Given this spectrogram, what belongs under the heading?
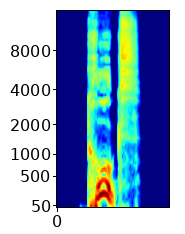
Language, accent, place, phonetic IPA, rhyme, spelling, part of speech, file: German, Germany, Berlin, [kʁuːks], -uːks, Krugs, noun, De-Krugs.ogg
- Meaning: genitive singular of Krug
